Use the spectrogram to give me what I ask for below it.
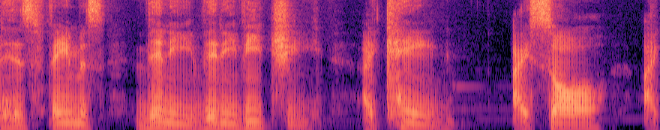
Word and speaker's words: Veni, vidi, vici: battle, said his famous Veni, Vidi, Vici, I came, I saw, I conquered, and then returned to Italy. As an aside, in classical Latin, it's pronounced more like Winnie, Witty, Wiki.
